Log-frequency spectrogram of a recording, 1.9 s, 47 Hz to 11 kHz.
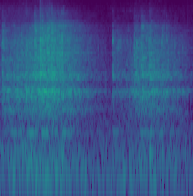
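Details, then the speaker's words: Homemade wooden flat thrust bearing with a 5/8" trough, run on slightly larger yellow 9/16" glass marbles: race clears the cage, but out-of-round marbles give a gritty, rumbling, uneven rough roll that swells and fades. "they're a little bigger in diameter and the race is not touching the cave still they're not round and it runs rough"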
